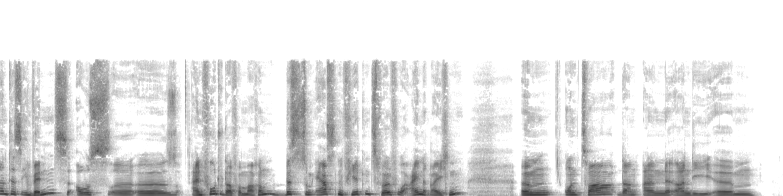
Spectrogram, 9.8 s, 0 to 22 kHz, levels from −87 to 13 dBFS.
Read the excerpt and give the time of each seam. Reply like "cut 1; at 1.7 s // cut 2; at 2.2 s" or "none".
cut 1; at 2.3 s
